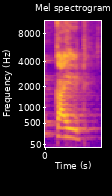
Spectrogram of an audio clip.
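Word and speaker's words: kite: हम इसको किटी नहीं बोलेंगे, ओके, हम इसको बोलेंगे काइट। खुद ये साइलेंट है लेकिन इसने वॉवेल की साउंड को शॉर्ट साउंड से इसने लॉन्ग साउंड में इसने कन्वर्ट कर दिया, ओके।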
